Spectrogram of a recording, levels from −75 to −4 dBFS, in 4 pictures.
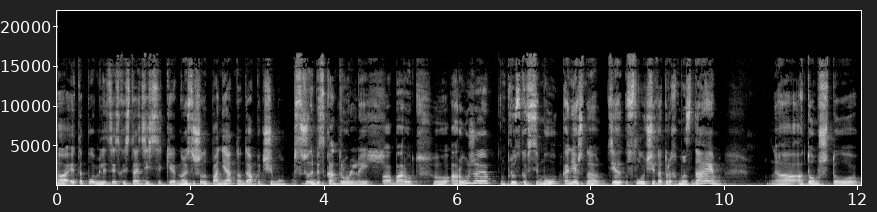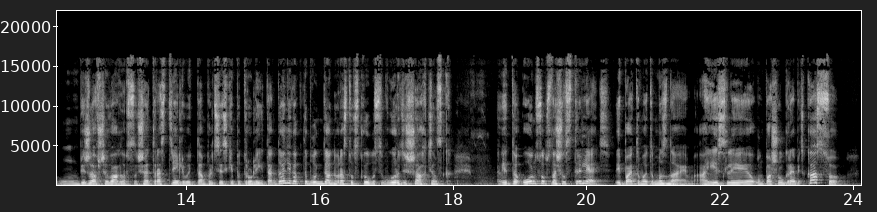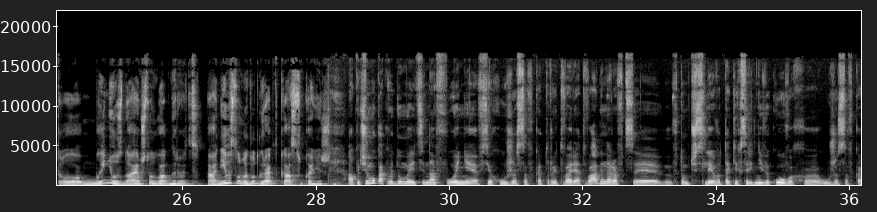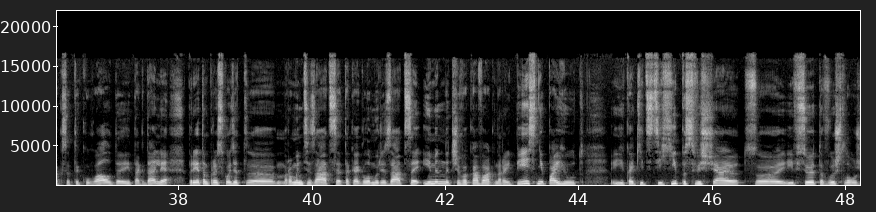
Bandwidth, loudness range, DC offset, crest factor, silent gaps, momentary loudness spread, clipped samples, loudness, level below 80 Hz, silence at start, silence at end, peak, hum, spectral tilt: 17 kHz; 2 LU; under 0.1%; 14 dB; none; 7 LU; under 0.1%; -19 LUFS; -56 dBFS; 0 s; 0 s; -6 dBFS; none; -4 dB/octave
